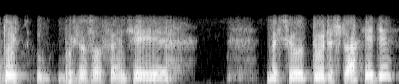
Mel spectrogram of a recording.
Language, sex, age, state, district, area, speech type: Kashmiri, male, 30-45, Jammu and Kashmir, Budgam, rural, conversation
